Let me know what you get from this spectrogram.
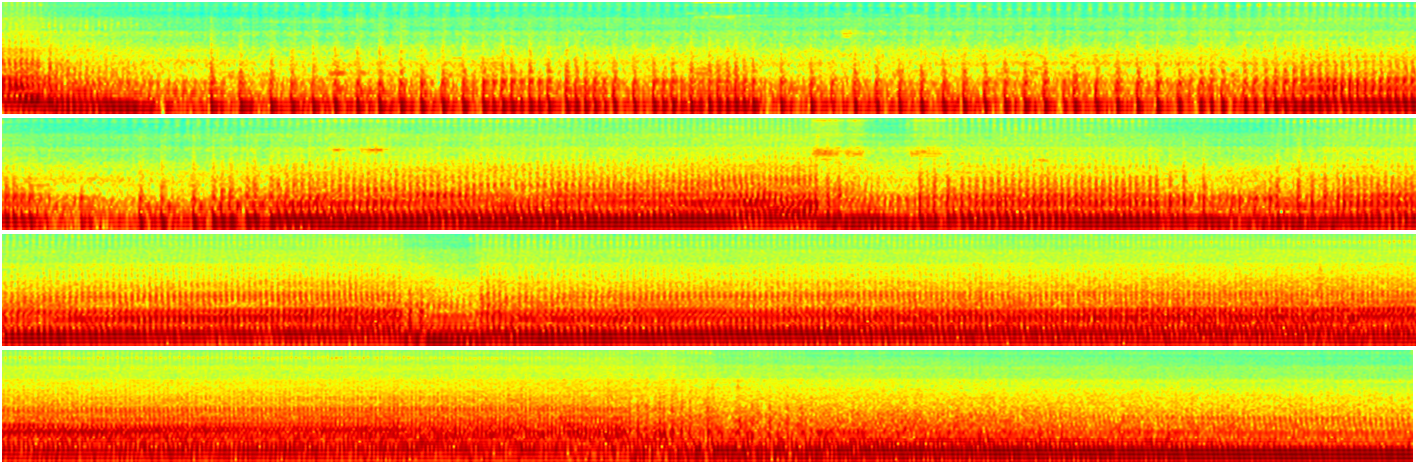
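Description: Yamaha Jupiter MX motorcycle's single-cylinder four-stroke engine running under way. The revs drop and pick up again several times in the first half, then climb steadily for several seconds before levelling off.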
